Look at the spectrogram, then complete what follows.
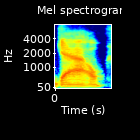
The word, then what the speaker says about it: Gow: So someone asked, repeat my last name is Gow, Gow. Sounds like cow or rhymes with cow, but with a G.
